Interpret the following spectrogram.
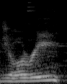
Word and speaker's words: jewelry: I want to say it like jewelry because that's the way I was raised saying it. But jewelry is not the correct. It's jewelry.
